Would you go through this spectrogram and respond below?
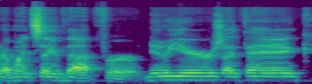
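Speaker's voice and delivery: usual speaking voice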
